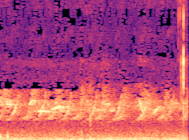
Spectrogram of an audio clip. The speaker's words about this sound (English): Again, I encourage you to listen to the sound of the birds.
